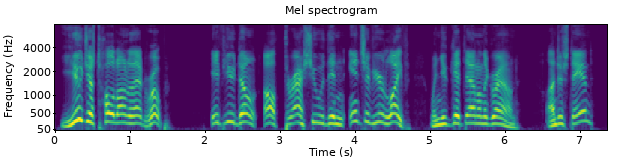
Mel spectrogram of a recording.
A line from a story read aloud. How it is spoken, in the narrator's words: shouted sternly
